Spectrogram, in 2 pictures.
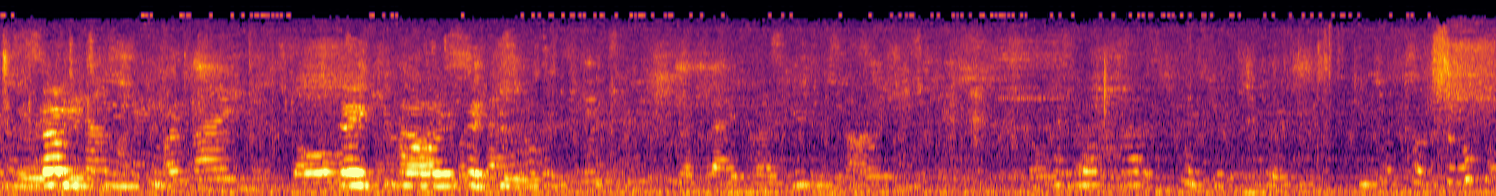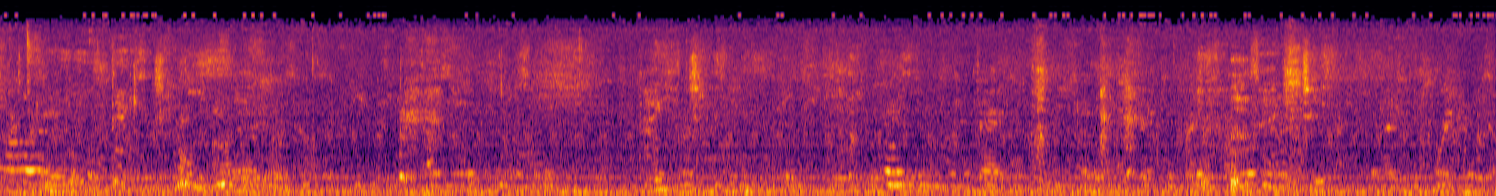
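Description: A group of people murmur prayers softly in a room.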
